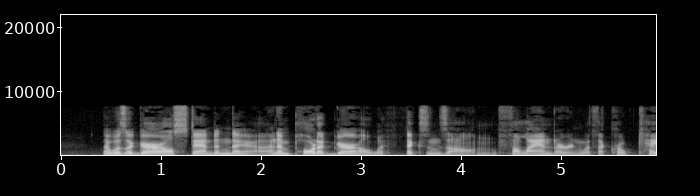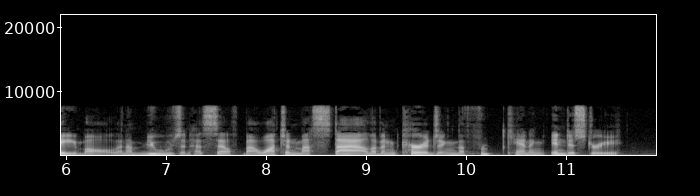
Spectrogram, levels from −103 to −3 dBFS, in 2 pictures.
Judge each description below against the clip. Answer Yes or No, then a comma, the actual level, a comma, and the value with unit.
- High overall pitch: No, low, 115 Hz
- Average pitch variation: Yes, average, 3.2 semitones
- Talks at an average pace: Yes, average, 145 wpm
